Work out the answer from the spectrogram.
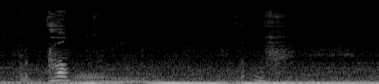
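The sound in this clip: Car engine and road rumble heard from inside a car as it heads onto a freeway, a steady low drone that swells partway through, with brief vocal sounds over it.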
